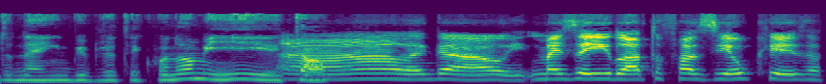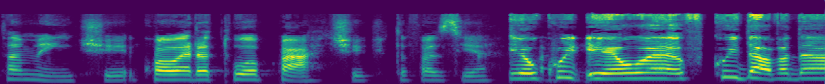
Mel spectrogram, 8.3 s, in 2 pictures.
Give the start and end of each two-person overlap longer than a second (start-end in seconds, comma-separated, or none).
none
